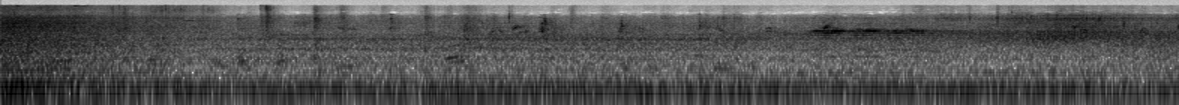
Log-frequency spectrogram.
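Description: Men talk quietly outdoors.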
